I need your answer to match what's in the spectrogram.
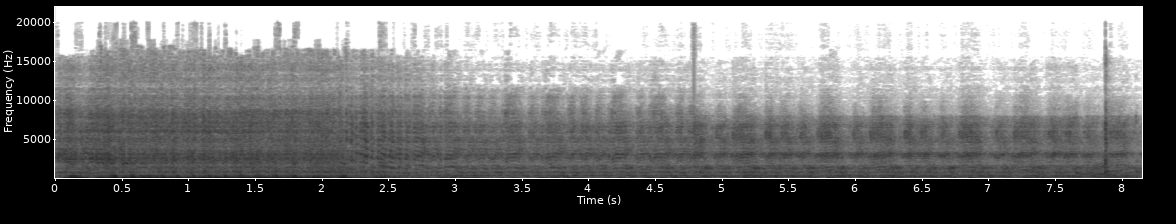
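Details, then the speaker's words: Ford Fox Body Mustang project car on its second start attempt: engine catches for a couple of seconds, then drops away leaving a steady, high spinning whine as the starter stays engaged. "Well, that wasn't good. I thought it was running for a second. Holy shit. I was like, why is it whining so bad? Well, we'll give the starter some time to cool off because that was pretty crazy."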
